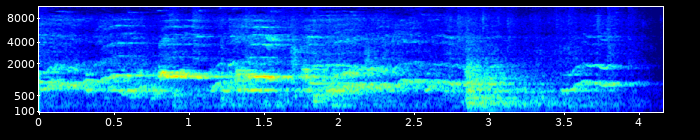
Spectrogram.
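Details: Four-week-old Belgian Malinois puppies from a litter of ten (eight males, two females) born on 8 November 2013. High, wavering whines rise and fall, mixed with short yips. Several pups overlap in a steady chorus that fades at the end.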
